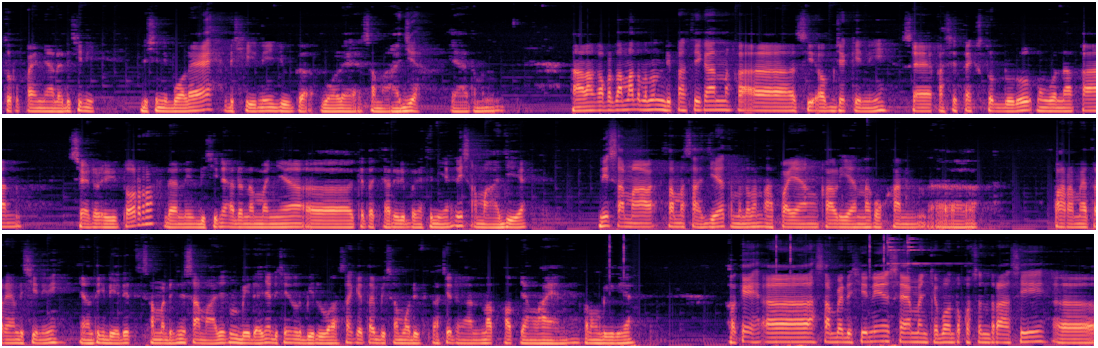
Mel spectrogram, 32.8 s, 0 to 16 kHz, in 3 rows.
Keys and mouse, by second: 2.6-5.0 drag, 5.9-6.4 middle drag, 7.9 click, 11.8 click, 15.3 click, 17.0 click, 19.1 shift+middle click, 20.1 shift+middle click, 21.0 middle click, 29.2-30.2 drag, 31.3 shift+middle click.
